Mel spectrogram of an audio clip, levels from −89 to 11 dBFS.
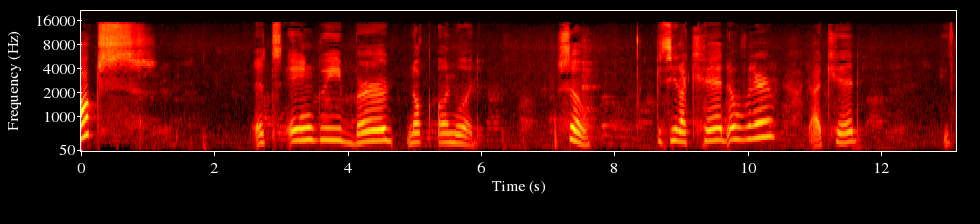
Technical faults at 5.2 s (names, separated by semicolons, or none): jitter buffer speed-up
